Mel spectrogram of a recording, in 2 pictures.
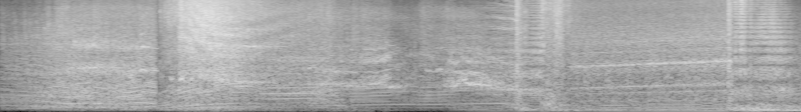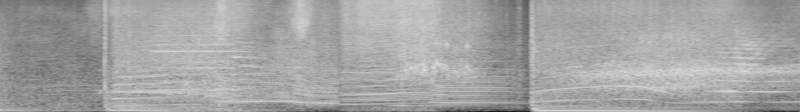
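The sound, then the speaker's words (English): Car noises used as a sound effect in a funeral scene: squealing, skidding tires and revving engine whines in several loud bursts, some sharply louder, with tonal whines sliding up and down in pitch and no voices. “Oh, I just assumed that was the car. Yeah, I thought it was just standard car noises.”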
